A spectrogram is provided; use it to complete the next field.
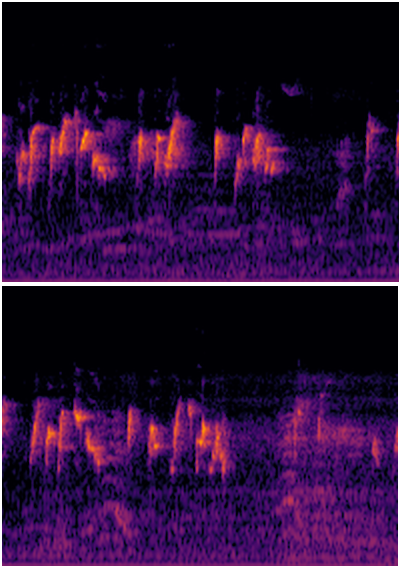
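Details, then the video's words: Red-whiskered bulbul singing while flapping its wings: lively chattering phrases of quick warbled, whistled notes in bursts, a short pause near the middle, then more rapid phrases and a softer rustle at the end. "Chào Mào Vừa Hót Vừa Vỗ Cánh"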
